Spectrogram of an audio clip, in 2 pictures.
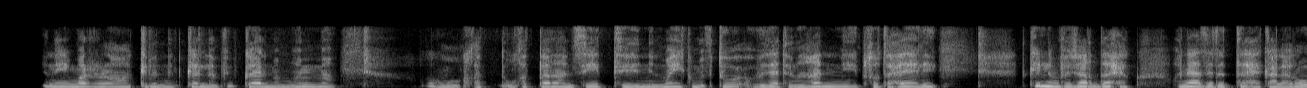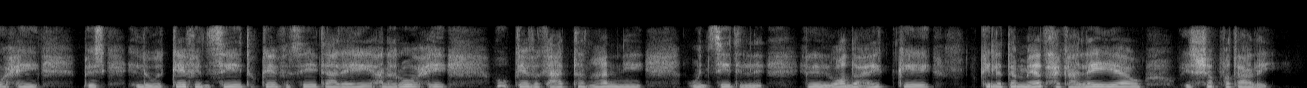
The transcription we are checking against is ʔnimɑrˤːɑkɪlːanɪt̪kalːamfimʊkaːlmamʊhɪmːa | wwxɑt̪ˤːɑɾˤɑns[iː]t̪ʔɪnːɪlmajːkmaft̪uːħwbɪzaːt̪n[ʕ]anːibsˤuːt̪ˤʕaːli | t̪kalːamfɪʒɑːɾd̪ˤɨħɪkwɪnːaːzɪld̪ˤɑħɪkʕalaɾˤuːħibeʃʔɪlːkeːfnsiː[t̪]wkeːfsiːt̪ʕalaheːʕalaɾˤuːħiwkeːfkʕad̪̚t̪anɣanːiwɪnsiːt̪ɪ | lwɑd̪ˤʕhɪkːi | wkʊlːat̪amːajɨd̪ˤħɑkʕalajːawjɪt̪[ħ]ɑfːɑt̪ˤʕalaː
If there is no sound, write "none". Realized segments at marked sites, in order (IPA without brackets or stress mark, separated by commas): iː, ɣ, t̪, ʃ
